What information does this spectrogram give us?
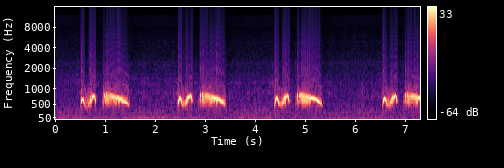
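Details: Spotted dove in morning voice training, giving soft low coos: a quick doubled note followed by a longer, falling coo, the phrase repeated about every two seconds, four times, over quiet background.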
